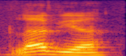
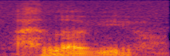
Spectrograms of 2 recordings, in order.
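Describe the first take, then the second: First: It is said lightly and casually. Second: It is said earnestly and with deep feeling. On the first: It is a friendly, offhand expression of affection. "The first one is to say, hey, yeah, I love you too" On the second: It is a serious declaration of romantic love. "you look them in the eyes and say"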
